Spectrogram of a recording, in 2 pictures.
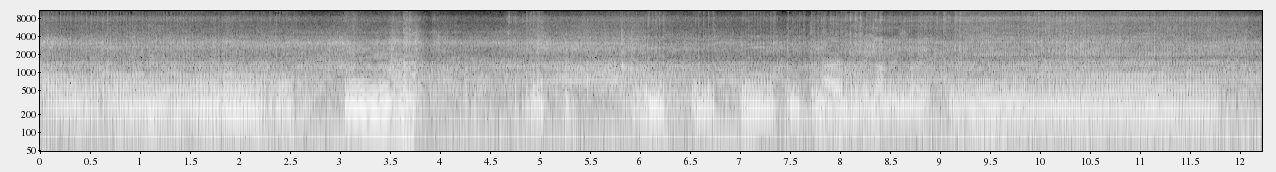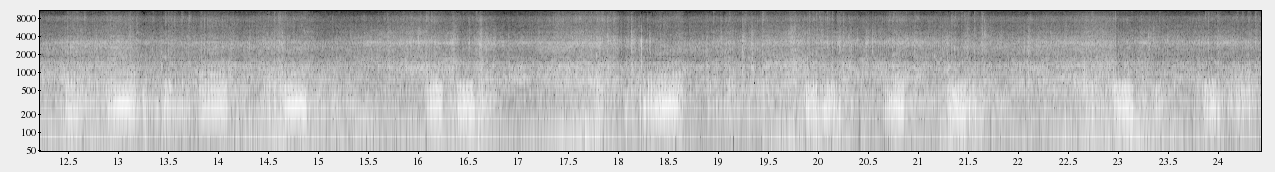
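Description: Tyres crunch over dirt and rocks.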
